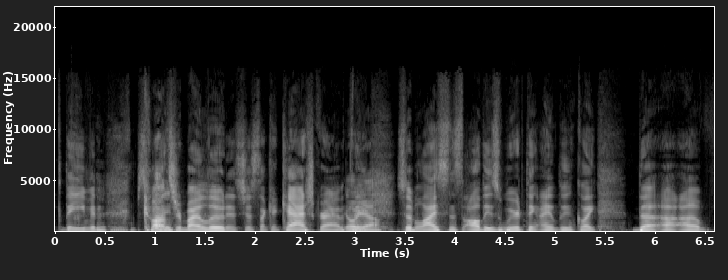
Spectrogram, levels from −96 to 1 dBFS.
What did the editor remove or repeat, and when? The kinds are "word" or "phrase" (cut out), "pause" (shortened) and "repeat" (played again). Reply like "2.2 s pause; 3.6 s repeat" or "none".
1.7 s phrase; 3.6 s word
